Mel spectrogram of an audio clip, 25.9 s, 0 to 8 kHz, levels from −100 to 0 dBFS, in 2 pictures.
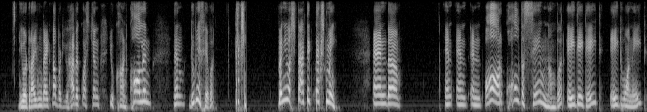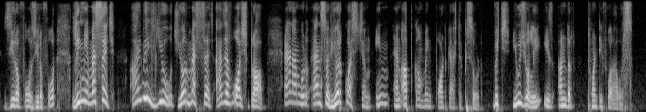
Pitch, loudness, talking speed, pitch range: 200 Hz, -22 LUFS, 165 wpm, 160-235 Hz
